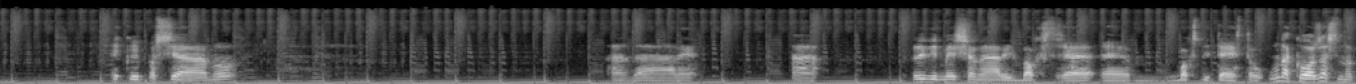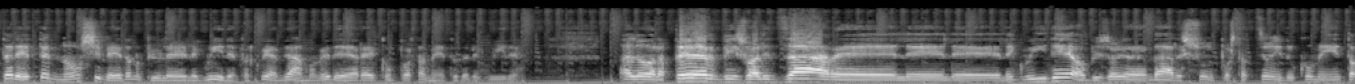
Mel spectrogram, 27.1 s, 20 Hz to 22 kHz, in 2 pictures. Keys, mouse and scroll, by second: 0.7-2.1 drag, 2.7 middle click, 4.6-7.7 drag, 13.9 ctrl+scroll down 2, 15.7 click, 16.8 click, 17.9-18.3 scroll down 2, 21.2 scroll down 2, 22.8 click.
